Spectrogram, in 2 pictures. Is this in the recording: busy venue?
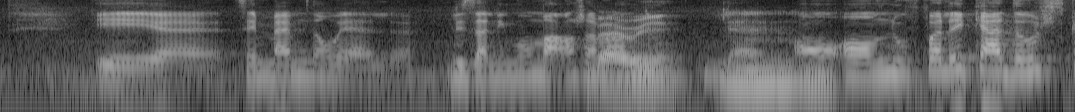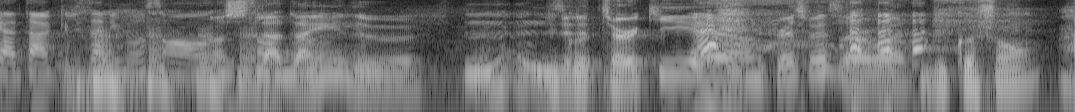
yes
